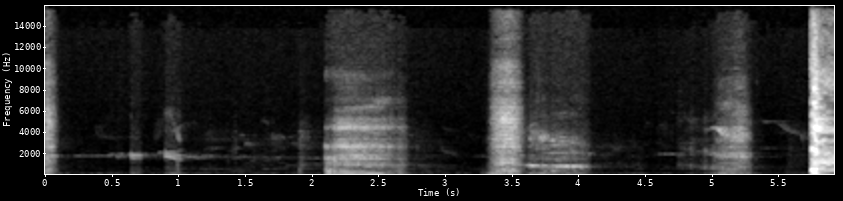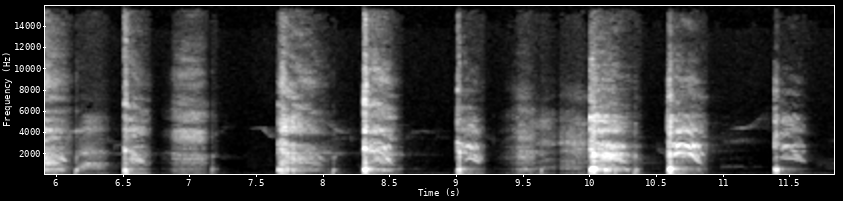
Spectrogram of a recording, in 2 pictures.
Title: Barky Cough (f)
